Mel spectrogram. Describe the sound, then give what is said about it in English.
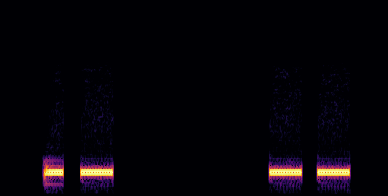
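A phone line ringing as a call is placed to a performer for a chat: two pairs of short, steady buzzing tones, a gap of about two seconds between the pairs, with no voices. “We're about to give Michaela Baranov a call.”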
